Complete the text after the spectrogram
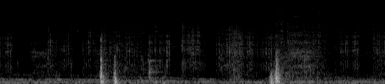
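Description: Soft interface clicks and thumps sound as menu items are chosen.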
